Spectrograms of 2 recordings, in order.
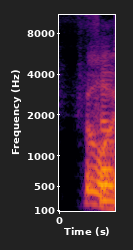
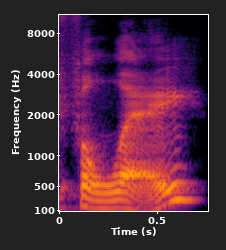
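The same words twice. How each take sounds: First: It is said with a British pronunciation. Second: It is said with an American pronunciation. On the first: "you guys in the U K saying fillet" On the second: "we say fillet"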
